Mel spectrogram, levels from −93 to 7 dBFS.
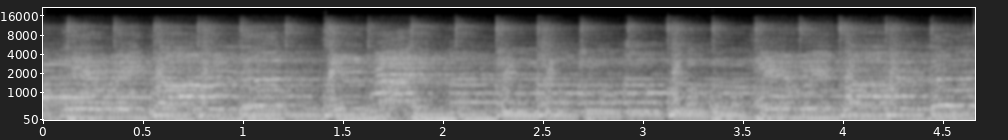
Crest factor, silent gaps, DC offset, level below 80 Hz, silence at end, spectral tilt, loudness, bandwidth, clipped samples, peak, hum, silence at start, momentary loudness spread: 12 dB; none; under 0.1%; -30 dBFS; 0 s; -4.5 dB/octave; -16 LUFS; 15.5 kHz; under 0.1%; -4 dBFS; none; 0 s; 4 LU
